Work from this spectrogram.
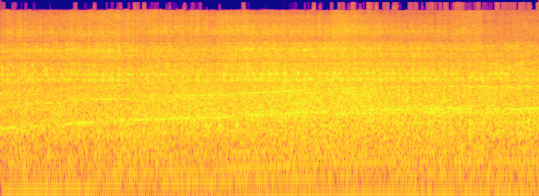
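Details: Rebuilt Ford tractor pulling in high gear on the driveway: steady drone with slowly rising tone under load, no knocks or misses; burns clean after the rebuild.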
